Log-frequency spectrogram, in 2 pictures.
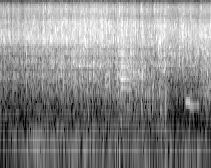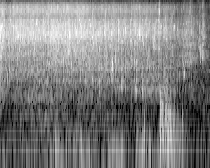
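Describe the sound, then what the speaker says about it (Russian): Ice water pours over fish in a steady, splashing stream for several seconds, close and fairly loud, with a brief heavier splash near the end. "теперь заливаю нашу рыбу ледяной водой"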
